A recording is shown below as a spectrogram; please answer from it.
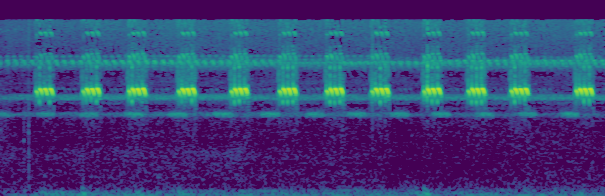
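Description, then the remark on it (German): A cricket chirps steadily in a regular, pulsing rhythm, about a dozen bright trills repeating evenly over a faint low background hum, with no voices present. “Jetzt gibt es sehr langes Grillen.”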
